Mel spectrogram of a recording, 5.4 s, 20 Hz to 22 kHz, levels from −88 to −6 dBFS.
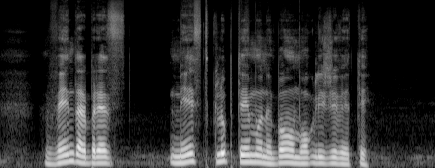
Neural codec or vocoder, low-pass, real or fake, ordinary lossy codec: vocoder, 44.1 kHz, 128 mel bands, Pupu-Vocoder; none; fake; none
